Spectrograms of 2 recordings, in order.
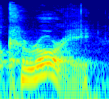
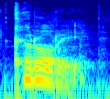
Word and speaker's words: Karori: I mean, I grew up in what I used to call Karori. And I learned the other day that it's actually pronounced, and look, I'm a apologist for butcher this, Karori.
